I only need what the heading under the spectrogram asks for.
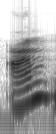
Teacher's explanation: mim dengan tashdid adalah ghunnah musyaddadah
